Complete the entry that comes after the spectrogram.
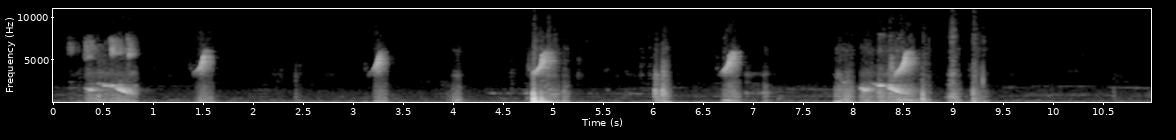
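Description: A small bird chirping repeatedly, with short rising chirps every second or two and a two-note falling call twice. A single loud thump comes about five seconds in.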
